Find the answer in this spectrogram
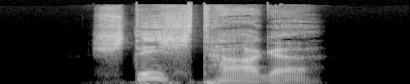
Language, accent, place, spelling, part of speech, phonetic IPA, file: German, Germany, Berlin, Stichtage, noun, [ˈʃtɪçˌtaːɡə], De-Stichtage.ogg
- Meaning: nominative/accusative/genitive plural of Stichtag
